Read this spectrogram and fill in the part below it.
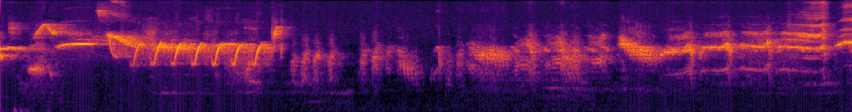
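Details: Caged Chinese hwamei singing 'ngũ trường cao cầu' song. A loud ringing phrase of quickly repeated notes, about eight in a second, then softer varied warbles, and a run of bright repeated chips at the end.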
